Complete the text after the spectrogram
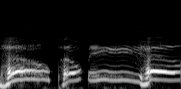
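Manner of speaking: mock, very high, very slow, drawn-out scream. Retelling what a person down below is screaming: imitating someone screaming for help. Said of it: "It's like screaming, like the guy's going".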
